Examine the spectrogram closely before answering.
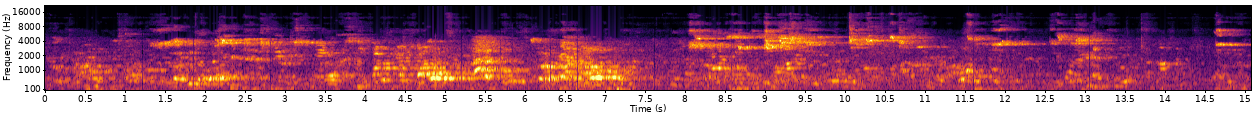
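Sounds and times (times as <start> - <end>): voices echoing: 0.0 - 15.0.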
